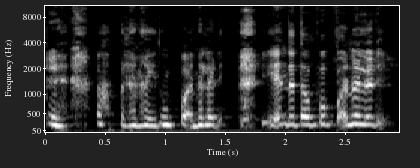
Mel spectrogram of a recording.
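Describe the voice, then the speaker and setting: A performer voicing a devoted young husband who swears loyalty to his crying wife and scolds others loudly, in a Tamil romance audio drama. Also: mid-range voice, steady tone, fairly quick, lo-fi sound, very noisy, close to an everyday voice. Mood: pleading, scolding.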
